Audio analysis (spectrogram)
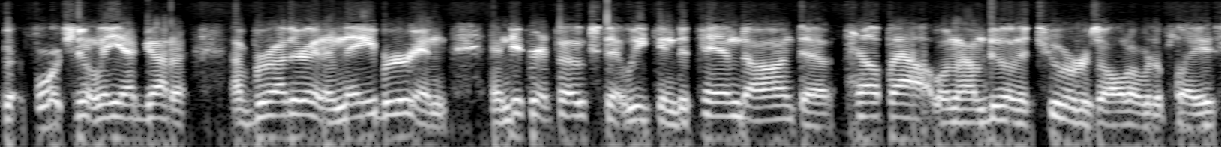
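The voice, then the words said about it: Southern Appalachian country twang. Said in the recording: “you do have like a really nice country accent ... some Appalachian type of twang and southern twang”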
